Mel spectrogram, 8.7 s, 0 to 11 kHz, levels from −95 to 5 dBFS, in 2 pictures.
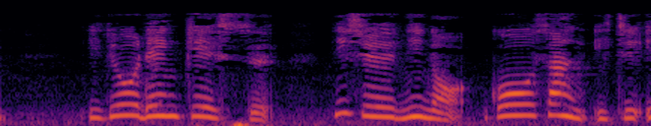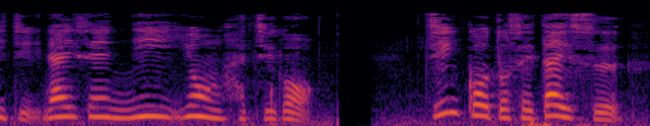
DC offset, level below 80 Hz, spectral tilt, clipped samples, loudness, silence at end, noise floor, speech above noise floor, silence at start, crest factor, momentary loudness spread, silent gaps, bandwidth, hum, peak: under 0.1%; -54 dBFS; -4 dB/octave; under 0.1%; -36 LUFS; 0.05 s; -61 dBFS; 26 dB; 0 s; 18 dB; 11 LU; 6.63-6.74 s; 7.6 kHz; none; -18 dBFS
